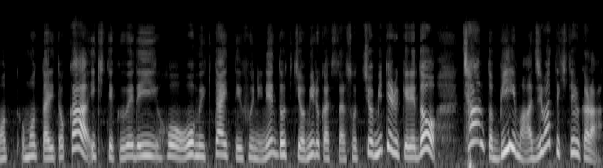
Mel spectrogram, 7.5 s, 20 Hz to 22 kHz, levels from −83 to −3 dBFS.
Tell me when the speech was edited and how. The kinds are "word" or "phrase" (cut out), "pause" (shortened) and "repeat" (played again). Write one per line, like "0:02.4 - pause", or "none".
none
